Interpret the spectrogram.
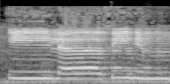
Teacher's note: الف کھڑی زیر ای، حمزہ کے نیچے کھڑی زیر ہے، اس کو بھی لمبا کریں گے اور لام کے اوپر اگین کھڑی زبر ہے، اس کو بھی لمبا کریں گے.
